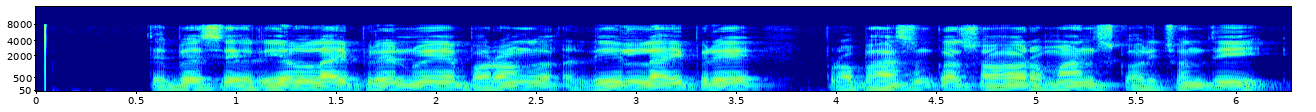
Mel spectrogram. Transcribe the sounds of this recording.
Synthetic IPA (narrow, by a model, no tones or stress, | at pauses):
t̪ebeseɾiɔlːajpʰɾenuebɔɾɔŋɾilːajpʰɾe | pɾɔbʱas̬ɔŋkɔsɔɦɔɾɔmanskɔɾit͡ʃʰɔnt̪i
